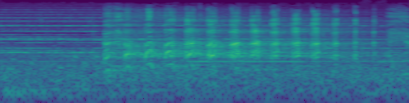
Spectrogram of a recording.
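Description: A rapid run of laughter, about six short laughs a second, starting about a second in, over eerie background music with a held tone.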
